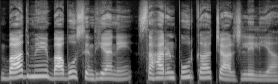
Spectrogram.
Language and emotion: Urdu, neutral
